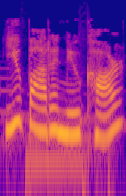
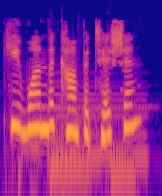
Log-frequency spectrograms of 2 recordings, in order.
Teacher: the rising intonation at the end of the statements conveys the speaker's astonishment or skepticism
